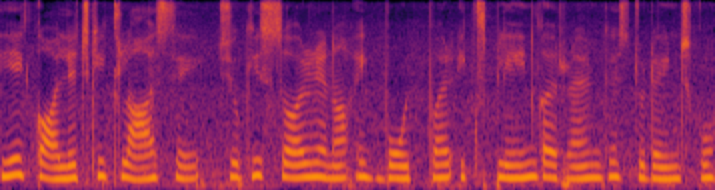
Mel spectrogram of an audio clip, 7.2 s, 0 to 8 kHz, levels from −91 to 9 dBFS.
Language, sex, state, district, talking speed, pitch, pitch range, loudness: Hindi, female, Bihar, Darbhanga, 170 wpm, 205 Hz, 195-220 Hz, -19 LUFS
